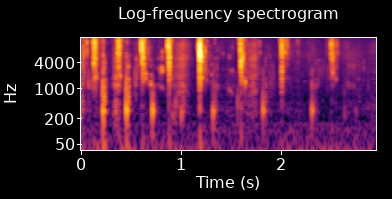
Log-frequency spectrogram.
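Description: Wet, crunchy chewing with a quick, irregular rhythm of bites and squelches, about a dozen sharp crackly bursts over a few seconds with no talking.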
